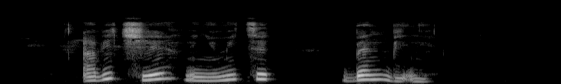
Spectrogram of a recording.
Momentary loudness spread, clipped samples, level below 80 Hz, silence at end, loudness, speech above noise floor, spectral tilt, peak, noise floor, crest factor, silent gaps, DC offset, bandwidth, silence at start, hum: 14 LU; under 0.1%; -74 dBFS; 1.35 s; -25 LUFS; 43 dB; -4 dB/octave; -8 dBFS; -67 dBFS; 18 dB; 2.82-2.96 s, 3.25-3.36 s; under 0.1%; 9.6 kHz; 0.85 s; none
